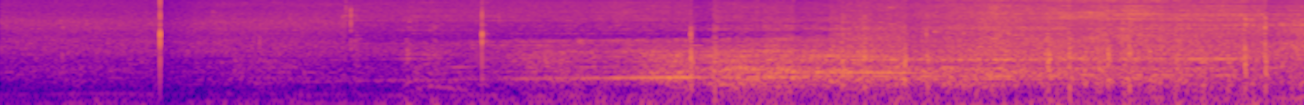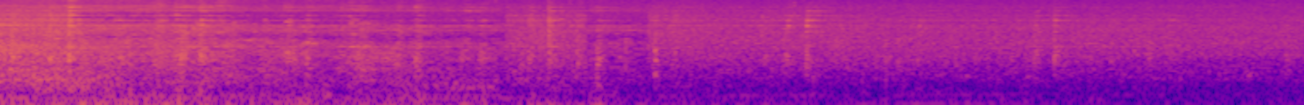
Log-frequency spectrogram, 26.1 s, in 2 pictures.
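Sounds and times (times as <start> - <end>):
electric train passing: 0.0 - 26.0
wheels clicking over rail joints: 6.8 - 19.8, 20.4 - 24.9.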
